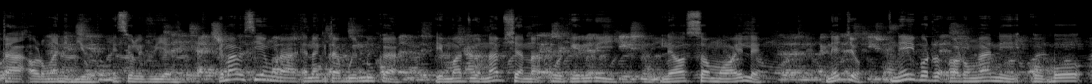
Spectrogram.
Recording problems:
echo of what is said; noticeable; throughout; 550 ms later, 15 dB below the speech
squashed, flat; somewhat, background pumping
background chatter; loud; throughout; 2 voices, 5 dB below the speech

